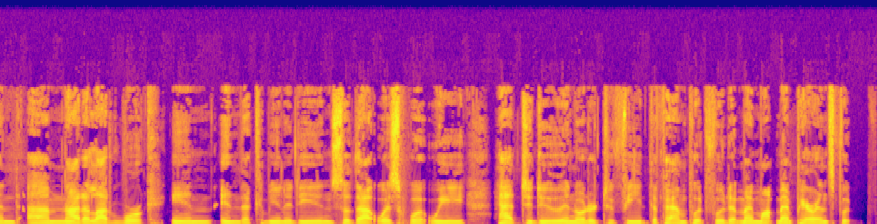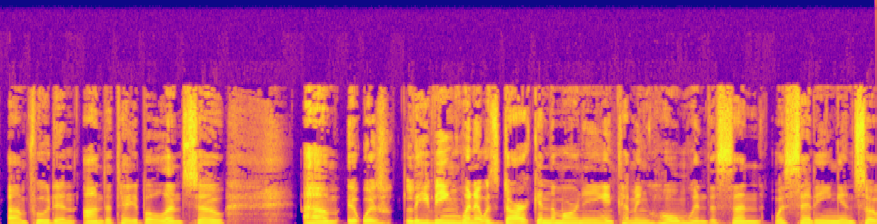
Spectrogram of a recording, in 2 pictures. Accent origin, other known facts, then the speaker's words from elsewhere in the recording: Guadalupe, Arizona, United States; I grew up in Guadalupe, and we grew up working in the fields that are now the city of Gilbert, east of Chandler, and in the West Valley as well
